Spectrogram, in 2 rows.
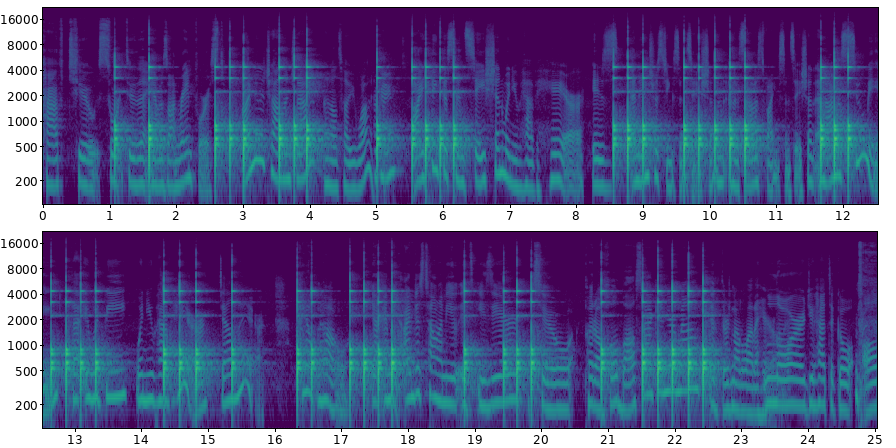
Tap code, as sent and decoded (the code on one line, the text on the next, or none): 1-1 3-3 1-4 / 3-5 3-4 3-1 2-4 1-3 1-5
AND POLICE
